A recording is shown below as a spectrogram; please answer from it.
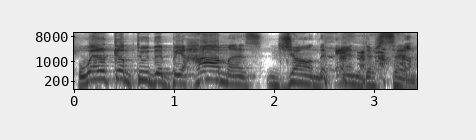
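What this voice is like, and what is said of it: Put-on Mexican accent. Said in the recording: “I like how I use like almost like a Mexican accent.”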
